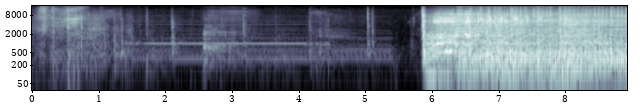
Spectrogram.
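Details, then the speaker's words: Gas-engined skid steer on a cold winter morning: several seconds of weak, uneven cranking and sputters, then catches and runs loud and steady; hard cold start, cause unknown. "it doesn't like the cold the same as which I don't know why it's gas normally they start with no problem but sometimes stranger things happen"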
